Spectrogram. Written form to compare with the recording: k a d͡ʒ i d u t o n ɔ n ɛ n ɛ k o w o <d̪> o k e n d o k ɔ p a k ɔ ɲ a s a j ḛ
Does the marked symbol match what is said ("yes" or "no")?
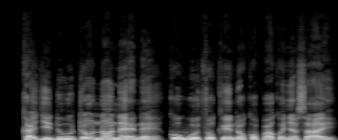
no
